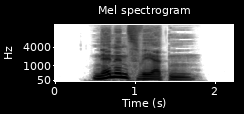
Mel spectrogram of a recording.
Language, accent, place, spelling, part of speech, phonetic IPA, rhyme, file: German, Germany, Berlin, nennenswerten, adjective, [ˈnɛnənsˌveːɐ̯tn̩], -ɛnənsveːɐ̯tn̩, De-nennenswerten.ogg
- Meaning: inflection of nennenswert: 1. strong genitive masculine/neuter singular 2. weak/mixed genitive/dative all-gender singular 3. strong/weak/mixed accusative masculine singular 4. strong dative plural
